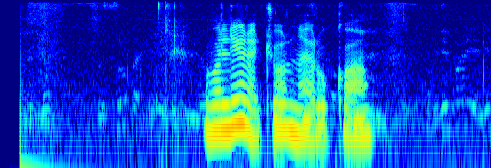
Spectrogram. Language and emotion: Russian, sad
